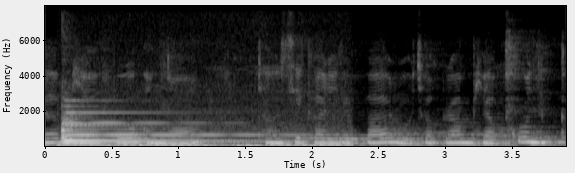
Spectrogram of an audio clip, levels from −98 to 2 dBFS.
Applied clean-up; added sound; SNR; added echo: none; Gong; -4 dB; reverberation time 0.9 s.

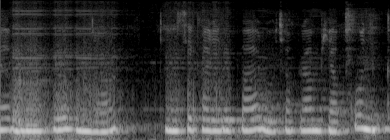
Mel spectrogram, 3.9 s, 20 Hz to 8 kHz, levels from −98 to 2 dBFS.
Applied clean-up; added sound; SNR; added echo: neural separator model SepFormer DNS4.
